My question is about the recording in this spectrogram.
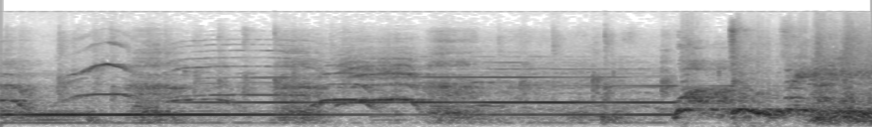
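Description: Harmonica played into a vocal microphone: a held drone note under wailing notes that bend up and down. The full rock band with drums comes in about five seconds in.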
